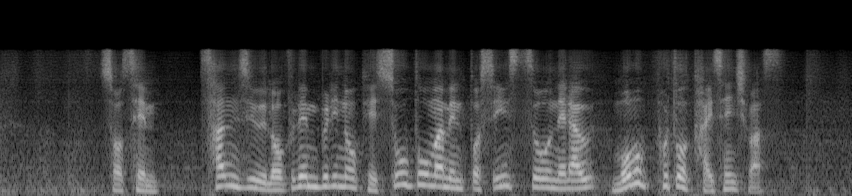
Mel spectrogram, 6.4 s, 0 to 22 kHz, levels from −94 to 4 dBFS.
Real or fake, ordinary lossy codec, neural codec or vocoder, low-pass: fake; none; codec, 16 kHz, 0.3 kbps, FocalCodec; none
